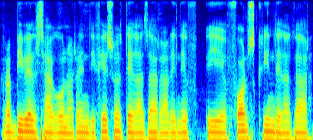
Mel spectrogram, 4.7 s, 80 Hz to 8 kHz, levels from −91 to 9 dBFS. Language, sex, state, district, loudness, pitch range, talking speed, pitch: Chakma, male, Tripura, Unakoti, -19 LUFS, 95-105 Hz, 190 wpm, 95 Hz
